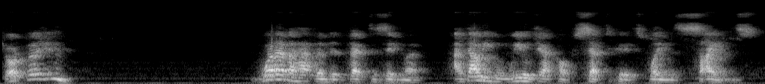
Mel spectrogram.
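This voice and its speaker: An actor playing a casual, flustered robot soldier in an audio drama, hesitant and rambling, recorded roomily from a distance. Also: male voice, medium pitch, big pitch swings, moderate pace, pauses often. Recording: roomy, distant mic with noise.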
